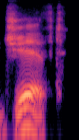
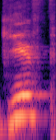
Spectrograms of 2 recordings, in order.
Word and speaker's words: GIF: I agree with you that it's pronounced GIF, but Steve Wilhite, who invented the GIF file in 1987, told New York Times that the word is pronounced not GIF. The Oxford English Dictionary accepts both pronunciations. They are wrong.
